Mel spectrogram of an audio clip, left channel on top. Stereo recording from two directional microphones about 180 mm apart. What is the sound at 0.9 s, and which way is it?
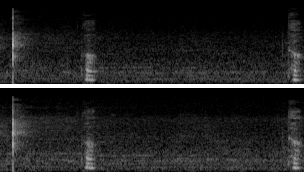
Speech, 15° left (ahead or behind).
